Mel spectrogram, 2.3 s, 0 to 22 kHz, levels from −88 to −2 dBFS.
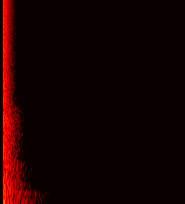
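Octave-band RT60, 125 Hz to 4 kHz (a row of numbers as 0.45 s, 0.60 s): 1.0 s, 0.60 s, 0.55 s, 0.40 s, 0.40 s, 0.30 s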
